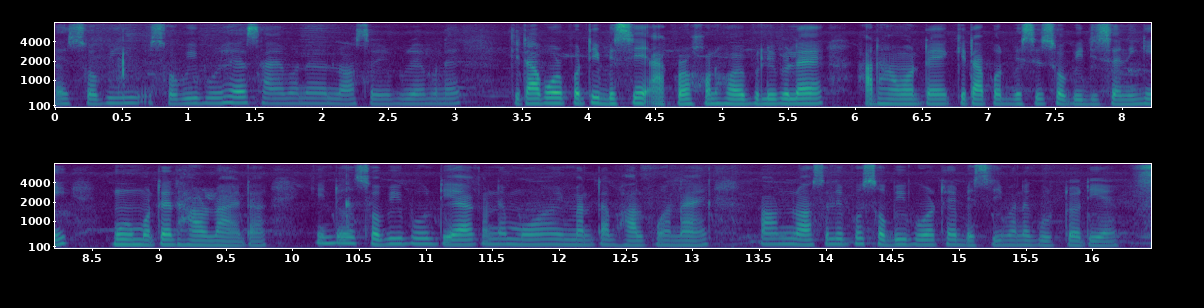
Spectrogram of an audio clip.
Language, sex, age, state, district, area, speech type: Assamese, female, 30-45, Assam, Nagaon, rural, spontaneous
